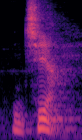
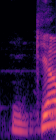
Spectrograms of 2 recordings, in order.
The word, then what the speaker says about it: ज्या: अब देखते हैं ज्या। कुछ लोग इसको ज्ञा पढ़ देते हैं परंतु सही उच्चारण ज्या होता है।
